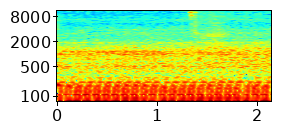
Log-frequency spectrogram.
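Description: Honda Rebel 1100's parallel-twin engine idling steadily while the bike waits at a standstill.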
